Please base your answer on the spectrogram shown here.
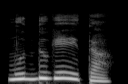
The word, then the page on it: ಮುದ್ದುಗೆಯ್ತ: Kannada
